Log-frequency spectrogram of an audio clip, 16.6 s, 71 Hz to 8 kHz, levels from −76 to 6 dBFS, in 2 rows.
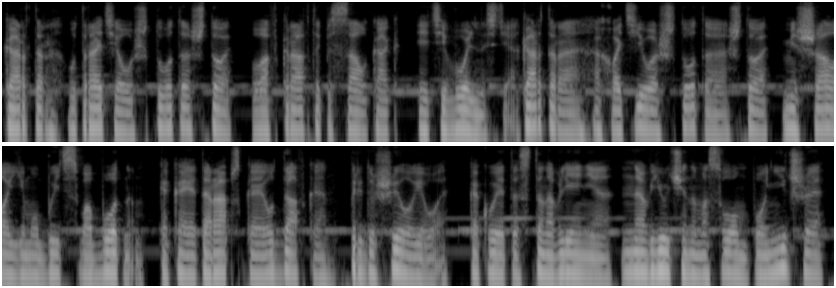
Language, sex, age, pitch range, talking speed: Russian, male, 20-39, 95-115 Hz, 100 wpm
